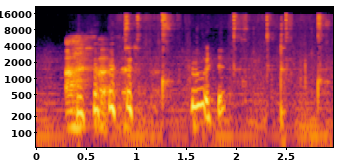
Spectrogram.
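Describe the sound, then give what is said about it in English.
A few bright metallic clinks of a metal spoon tapping a bowl, brief and sharp, scattered among talking voices that partly mask them. “could you mute while you're tapping my bowl? While you're tapping your bowl, yeah.”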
